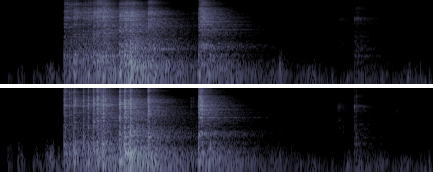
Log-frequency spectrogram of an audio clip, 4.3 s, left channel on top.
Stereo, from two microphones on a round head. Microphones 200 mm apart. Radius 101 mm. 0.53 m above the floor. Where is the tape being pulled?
40° right (ahead or behind), 0.5 m.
